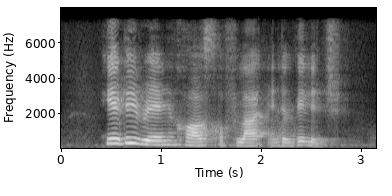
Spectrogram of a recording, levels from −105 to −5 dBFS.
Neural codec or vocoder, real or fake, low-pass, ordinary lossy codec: codec, 16 kHz, 1 kbps, FunCodec, trained on Chinese and English, 50 frames a second; fake; 7.2 kHz; AAC, 48 kbps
